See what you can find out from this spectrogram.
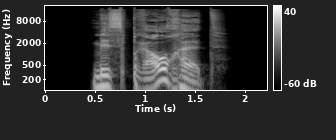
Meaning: second-person plural subjunctive I of missbrauchen
- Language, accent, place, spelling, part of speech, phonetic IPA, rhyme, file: German, Germany, Berlin, missbrauchet, verb, [mɪsˈbʁaʊ̯xət], -aʊ̯xət, De-missbrauchet.ogg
